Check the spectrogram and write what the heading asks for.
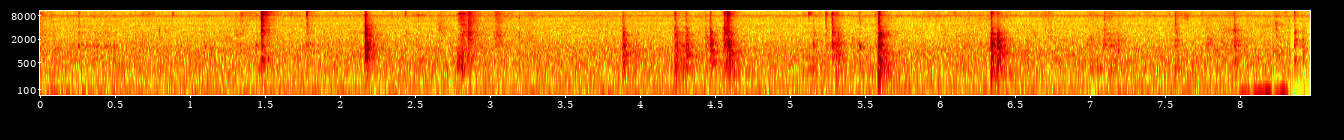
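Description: Faint, irregular clicks, roughly one every half second to second, of a screwdriver turning a screw that fastens a metal strap to the side of a kiln's steel case.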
